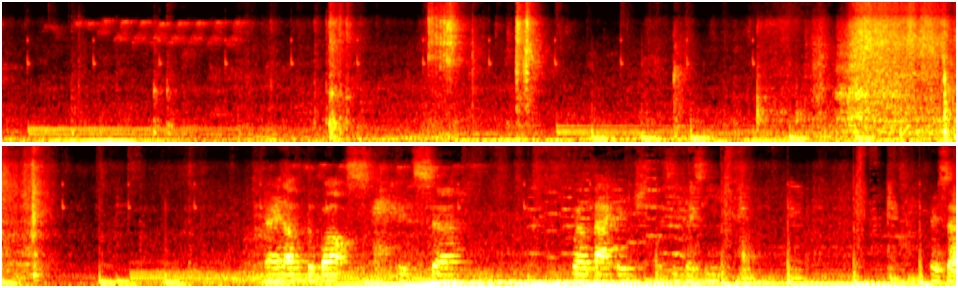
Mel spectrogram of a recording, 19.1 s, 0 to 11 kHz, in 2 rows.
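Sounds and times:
background music: 0.0 - 19.0
loud cardboard scrape: 8.2 - 10.0.

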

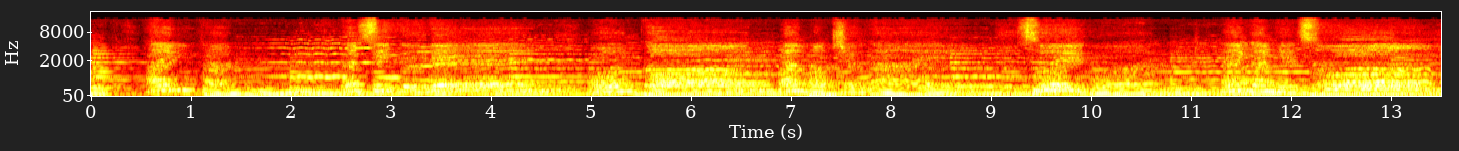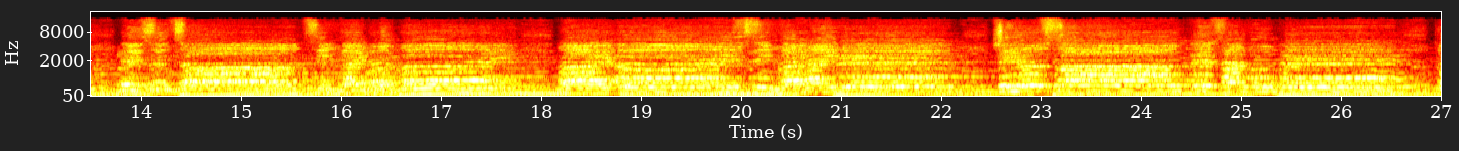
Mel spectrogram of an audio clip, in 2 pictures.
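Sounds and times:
choir singing a hymn: 0.0 - 27.0.

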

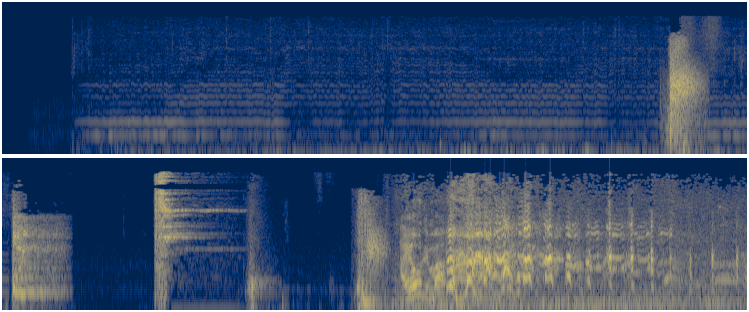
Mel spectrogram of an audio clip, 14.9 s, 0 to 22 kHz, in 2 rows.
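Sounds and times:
mosquito buzzing whine: 0.7 - 8.2.

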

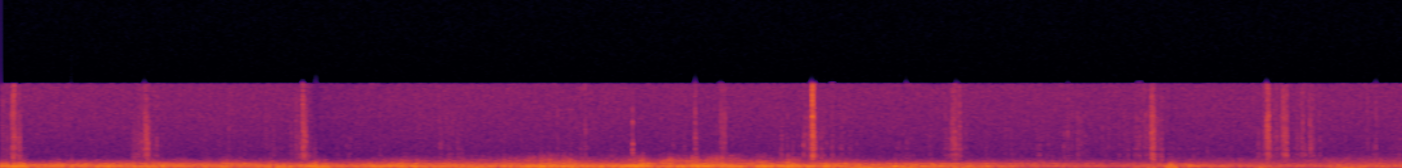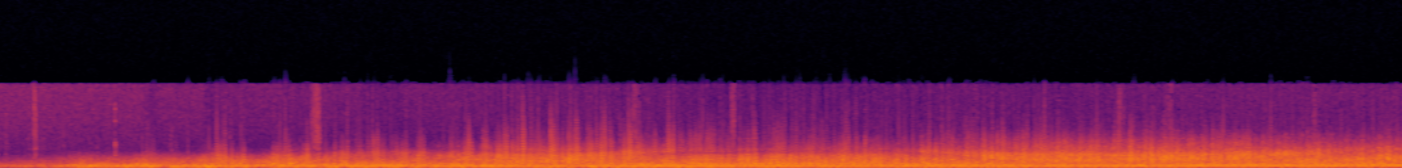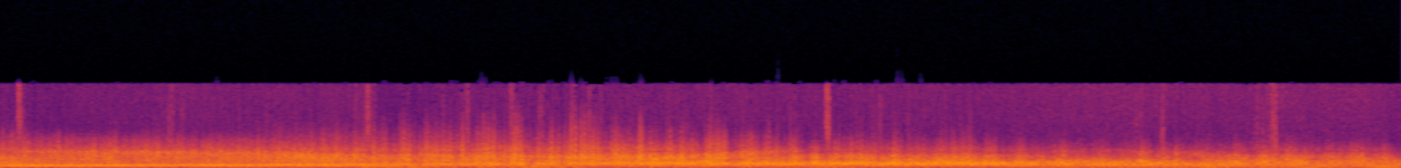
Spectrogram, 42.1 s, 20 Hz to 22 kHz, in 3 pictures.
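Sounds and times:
wind rushing over microphone: 0.0 - 42.0.

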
